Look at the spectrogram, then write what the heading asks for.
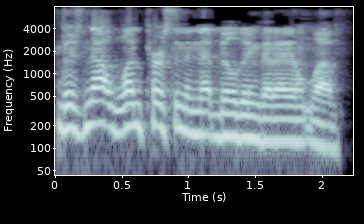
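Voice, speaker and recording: A man's voice: fairly high pitch, expressive, quick pace. Male actor guest, casual interview, upbeat storytelling, stammered restarts, muffled lo-fi audio.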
